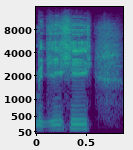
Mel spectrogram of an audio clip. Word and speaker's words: McGehee: I am Ryan McGeehee, located down in Evansville, Indiana, working with EMI Quality Plating.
